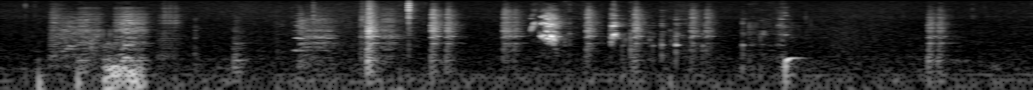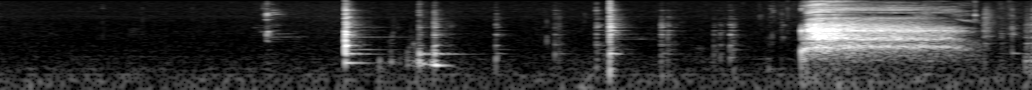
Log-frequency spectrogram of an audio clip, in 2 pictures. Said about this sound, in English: Let me just get a sip of water.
